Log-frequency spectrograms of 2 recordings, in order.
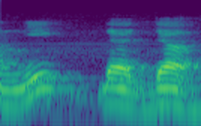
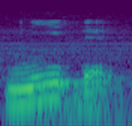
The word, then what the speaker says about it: needed: the the đúng không Chúng ta đọc là need the thì nghe rất là kỳ đúng không ạ Không không không không đọc như vậy bao giờ cả thì chúng ta áp dụng ngay cái luật luật insertion ở trong tiếng anh insertion thêm I and vào và người ta đọc là needed ok needed hiểu chưa anh chị needed đó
